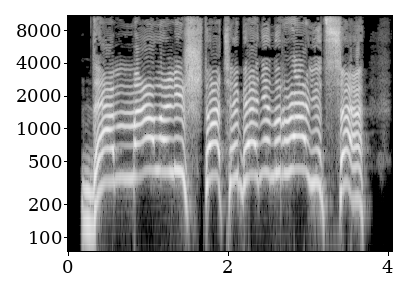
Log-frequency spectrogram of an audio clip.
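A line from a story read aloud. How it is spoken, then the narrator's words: Full-voiced roar. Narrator (Russian): взревела свекровь во всю мощь своего голоса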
